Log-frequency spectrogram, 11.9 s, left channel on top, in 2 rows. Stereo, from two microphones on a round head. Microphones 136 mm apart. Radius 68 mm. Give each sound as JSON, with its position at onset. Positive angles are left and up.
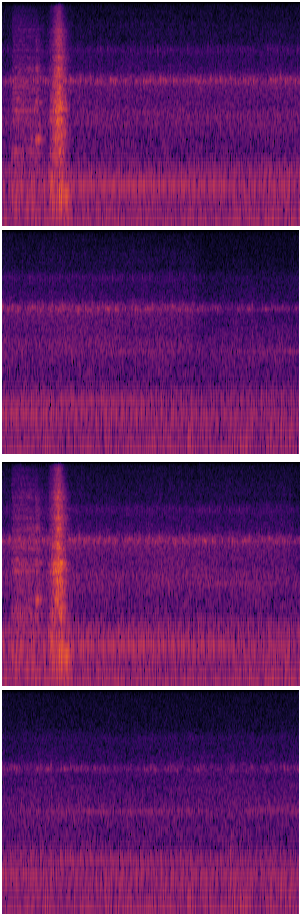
{"t": 0.2, "sound": "sawing", "side_deg": -75, "distance_m": 1.3}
